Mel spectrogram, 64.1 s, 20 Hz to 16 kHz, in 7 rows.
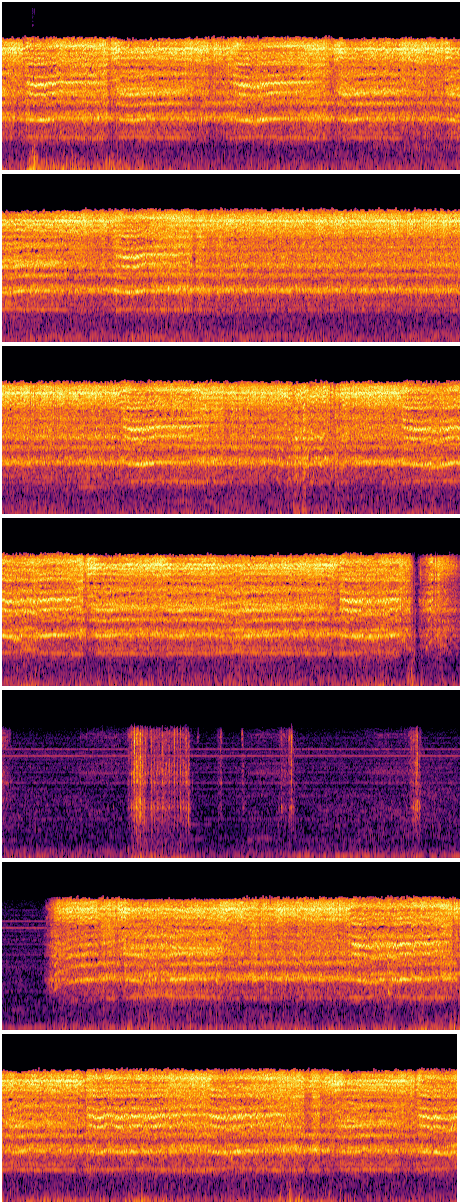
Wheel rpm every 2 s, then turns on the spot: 160, 160, 160, 160, 160, 160, 160, 160, 160, 160, 160, 160, 160, 160, 160, 160, 160, 130, 20, 10, 10, 0, 0, 80, 160, 160, 160, 160, 160, 160, 160, 160.
38-40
